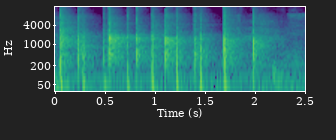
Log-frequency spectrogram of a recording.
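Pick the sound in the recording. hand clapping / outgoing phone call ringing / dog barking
hand clapping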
